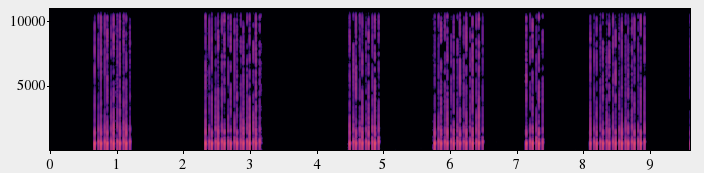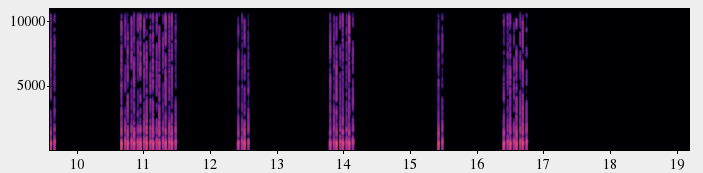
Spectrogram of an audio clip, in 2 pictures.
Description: Pulse dialling, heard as clicks on a phone line, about 11 pulses a second. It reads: 6 9 5 8 3 9 1 9 2 4 1 4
